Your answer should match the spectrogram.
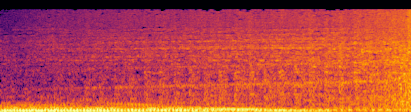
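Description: Background music in a stripped-back, bass-only passage: a deep, steady bass line carries on with the higher parts filtered away, fading a little toward the end before the full track comes back.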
